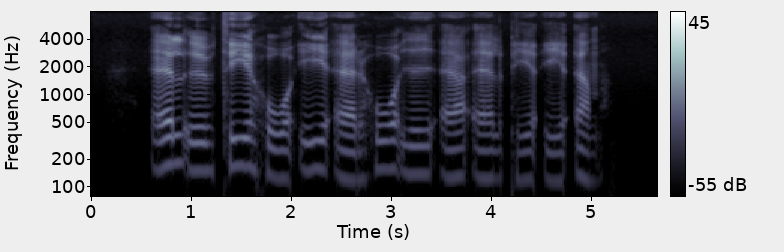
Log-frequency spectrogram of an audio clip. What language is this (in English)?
Swedish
